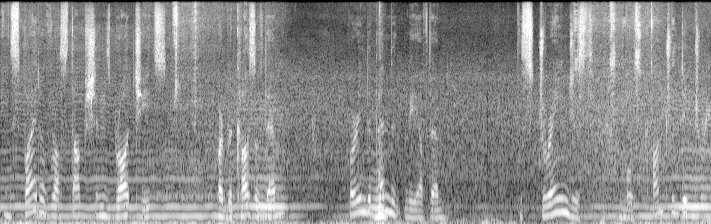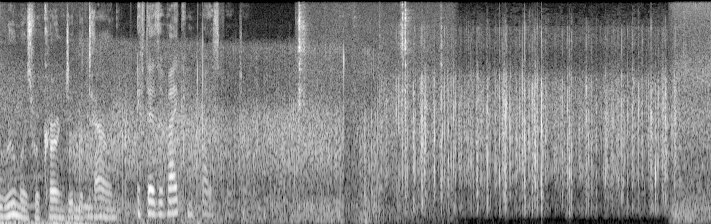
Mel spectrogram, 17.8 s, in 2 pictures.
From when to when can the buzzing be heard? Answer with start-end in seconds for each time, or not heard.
0.0-10.1.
